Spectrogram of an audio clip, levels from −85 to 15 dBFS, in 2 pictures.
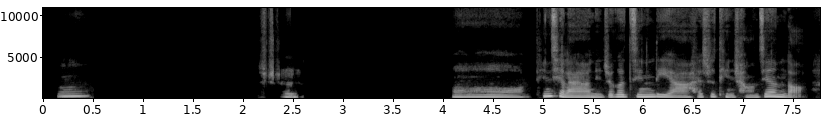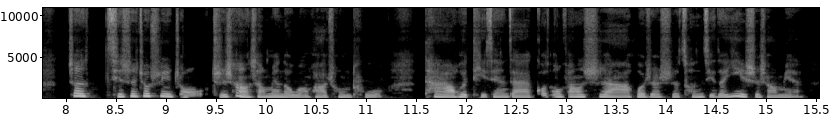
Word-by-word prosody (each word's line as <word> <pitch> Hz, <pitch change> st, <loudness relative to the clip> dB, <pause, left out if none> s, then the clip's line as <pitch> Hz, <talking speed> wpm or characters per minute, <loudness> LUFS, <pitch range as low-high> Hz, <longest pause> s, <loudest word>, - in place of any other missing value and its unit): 嗯。 275 Hz, +2 st, -1 dB, 1.7 s
是。 190 Hz, -, -7 dB, 1.5 s
哦， 200 Hz, -2 st, -2 dB
听 275 Hz, -, +5 dB
起 295 Hz, -, +4 dB
来 180 Hz, -6 st, +4 dB
啊， 175 Hz, +1 st, +1 dB
你 175 Hz, -1 st, 0 dB
这 200 Hz, +4 st, -2 dB
个 235 Hz, +1 st, +5 dB
经 230 Hz, +1 st, +4 dB
历 220 Hz, -4 st, +3 dB
啊 170 Hz, -2 st, -1 dB
还 180 Hz, -, -4 dB
是 240 Hz, -, -2 dB
挺 230 Hz, -, -4 dB
常 155 Hz, 0 st, -5 dB
见 250 Hz, +3 st, +4 dB
的。 -, -, -3 dB, 0.4 s
这 300 Hz, -3 st, +6 dB, 0.2 s
其 245 Hz, -, +3 dB
实 275 Hz, +3 st, +3 dB
就 290 Hz, +2 st, +5 dB
是 290 Hz, -1 st, +1 dB
一 260 Hz, -, +6 dB
种 160 Hz, -9 st, -6 dB
职 200 Hz, -, -1 dB
场 220 Hz, -3 st, +4 dB
上 180 Hz, +1 st, -2 dB
面 180 Hz, -1 st, +1 dB
的 160 Hz, -2 st, 0 dB
文 145 Hz, -1 st, -3 dB
化 160 Hz, 0 st, -3 dB
冲 160 Hz, 0 st, -5 dB
突， 150 Hz, -3 st, -8 dB, 0.4 s
它 220 Hz, -, -2 dB
啊 185 Hz, -3 st, +3 dB
会 210 Hz, +2 st, +3 dB
体 165 Hz, -, -6 dB
现 180 Hz, +5 st, -2 dB
在 175 Hz, -1 st, -1 dB
沟 195 Hz, -, -5 dB
通 205 Hz, 0 st, -2 dB
方 210 Hz, 0 st, +1 dB
式 220 Hz, 0 st, -2 dB
啊， 185 Hz, -1 st, 0 dB
或 200 Hz, 0 st, +1 dB
者 170 Hz, -3 st, -3 dB
是 180 Hz, +1 st, -6 dB
层 180 Hz, +1 st, -3 dB
级 195 Hz, -, -2 dB
的 200 Hz, +1 st, -1 dB
意 260 Hz, +1 st, +4 dB
识 190 Hz, -7 st, -2 dB
上 160 Hz, -1 st, -5 dB
面。 200 Hz, +7 st, -7 dB
195 Hz, 215 characters per minute, -24 LUFS, 175-225 Hz, 1.7 s, 这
